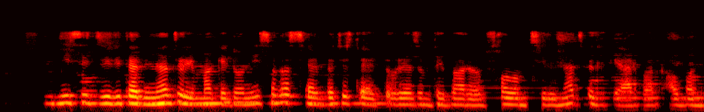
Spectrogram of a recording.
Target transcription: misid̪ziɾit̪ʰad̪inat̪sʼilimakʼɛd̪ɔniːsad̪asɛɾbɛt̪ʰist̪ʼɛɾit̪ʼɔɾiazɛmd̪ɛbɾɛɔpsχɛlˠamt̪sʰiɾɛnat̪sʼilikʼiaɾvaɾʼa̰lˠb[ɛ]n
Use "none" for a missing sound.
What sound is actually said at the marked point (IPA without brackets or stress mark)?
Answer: a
